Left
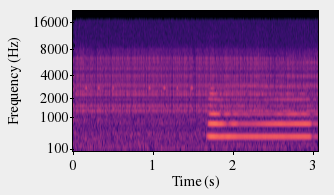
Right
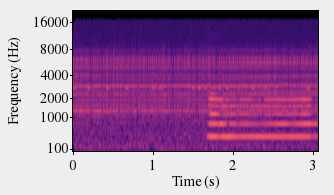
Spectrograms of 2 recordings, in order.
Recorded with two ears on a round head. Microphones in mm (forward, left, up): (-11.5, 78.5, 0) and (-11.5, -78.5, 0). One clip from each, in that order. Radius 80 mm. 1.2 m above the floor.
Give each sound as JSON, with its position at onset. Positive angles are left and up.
{"t": 1.7, "sound": "a flute", "side_deg": -10, "distance_m": 3.5}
